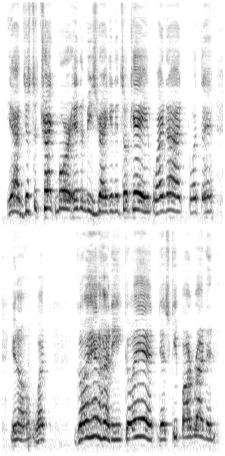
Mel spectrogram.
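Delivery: high-pitched mock-sweet parent giving up; sarcastic encouragement. Mock encouragement to runaway Dragon.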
